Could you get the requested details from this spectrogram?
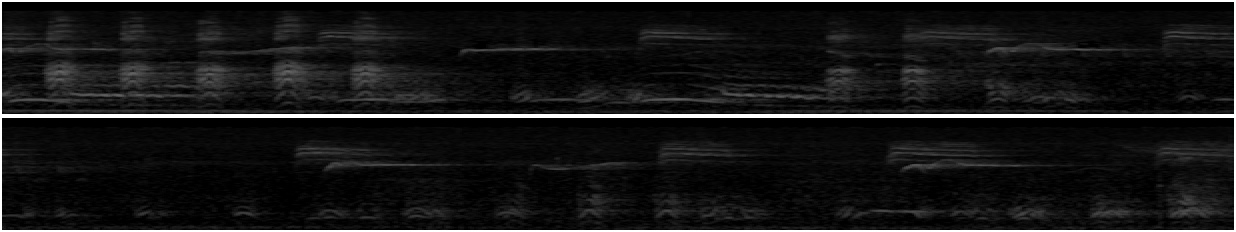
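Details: Barred Owl, apparently responding to owl calls played from a Bluetooth speaker, gives a run of wavering, sliding hoots and cackling notes over high whistled bird calls and a low steady hum.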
